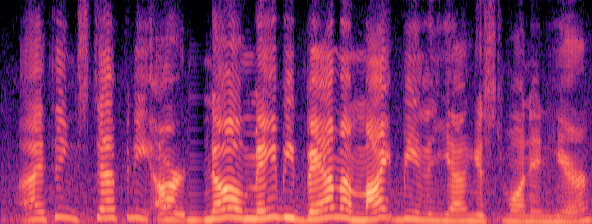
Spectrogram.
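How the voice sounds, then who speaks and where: A woman's raised, projected voice with very wide pitch swings at a fairly slow pace, against noticeable background noise. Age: 50s. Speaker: livestreamer, retired truck driver. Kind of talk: casual live stream chat reading viewer comments.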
